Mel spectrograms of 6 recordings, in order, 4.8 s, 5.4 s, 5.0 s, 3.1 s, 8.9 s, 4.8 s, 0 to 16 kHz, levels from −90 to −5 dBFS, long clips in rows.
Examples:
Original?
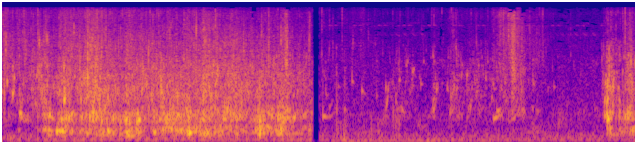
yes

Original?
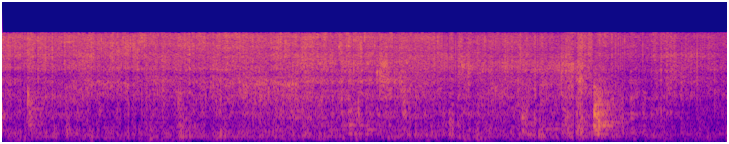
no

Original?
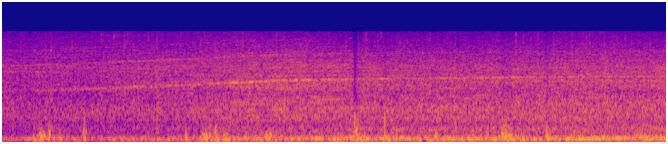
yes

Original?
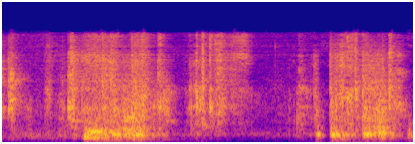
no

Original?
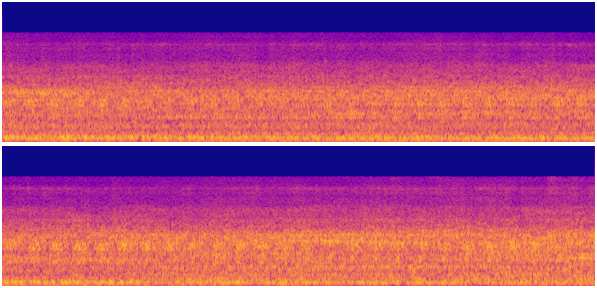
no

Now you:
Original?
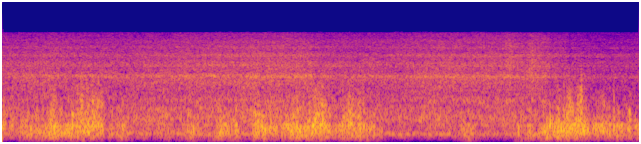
yes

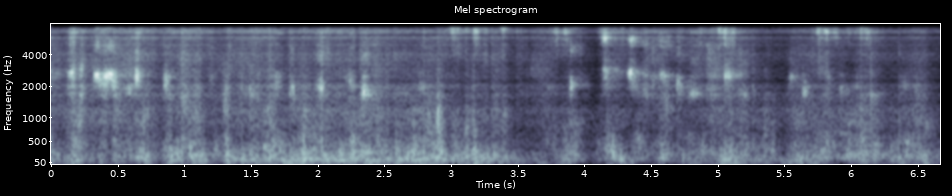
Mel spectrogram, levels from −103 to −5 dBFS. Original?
no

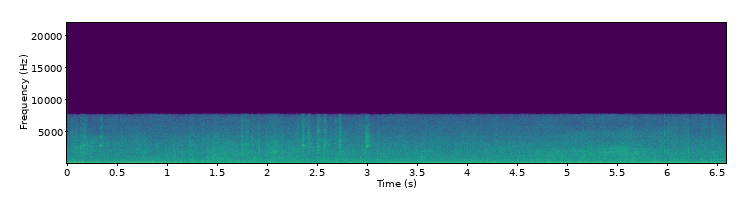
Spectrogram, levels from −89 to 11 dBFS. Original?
no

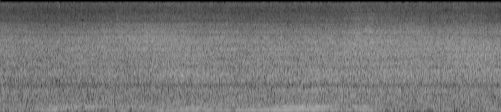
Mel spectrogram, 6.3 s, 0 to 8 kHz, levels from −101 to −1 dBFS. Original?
yes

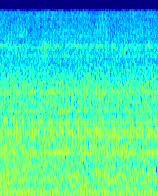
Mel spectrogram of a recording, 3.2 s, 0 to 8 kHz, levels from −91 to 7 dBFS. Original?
yes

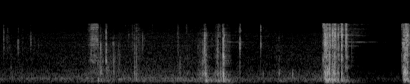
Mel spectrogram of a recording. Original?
yes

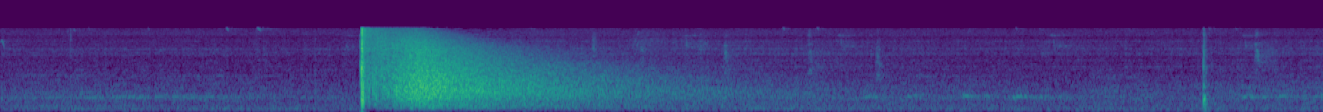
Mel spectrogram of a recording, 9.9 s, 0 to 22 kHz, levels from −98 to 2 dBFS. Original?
yes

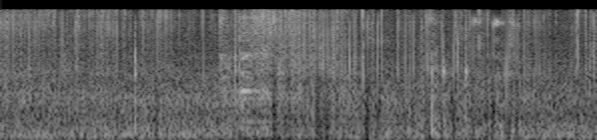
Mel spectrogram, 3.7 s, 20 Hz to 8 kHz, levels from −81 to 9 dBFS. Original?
no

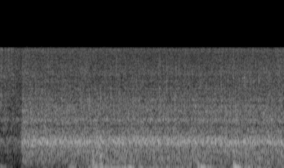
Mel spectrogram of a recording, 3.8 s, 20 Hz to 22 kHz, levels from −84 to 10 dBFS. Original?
yes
